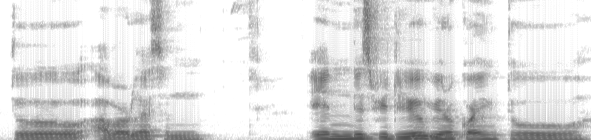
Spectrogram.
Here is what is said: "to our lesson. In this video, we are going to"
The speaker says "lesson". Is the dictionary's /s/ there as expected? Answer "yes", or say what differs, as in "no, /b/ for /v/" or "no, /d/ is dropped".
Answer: yes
